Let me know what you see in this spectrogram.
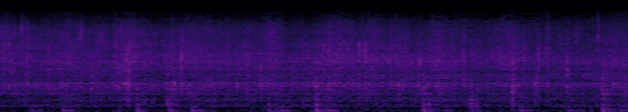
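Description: Baby spinach sizzling in hot oil in a cast-iron skillet as a steady hiss, stirred with wooden chopsticks, with soft irregular low thuds.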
